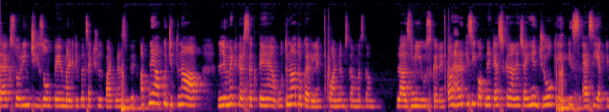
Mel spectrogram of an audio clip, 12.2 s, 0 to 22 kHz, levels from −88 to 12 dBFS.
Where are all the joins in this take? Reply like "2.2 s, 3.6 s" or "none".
6.5 s, 8.8 s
